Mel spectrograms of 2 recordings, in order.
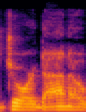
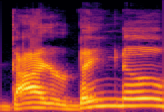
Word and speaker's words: Giordano: but way worse like my last name's Giordano but it's spelled Gio and everybody guy or Dino Mr uh no joke Mr I'm like where is there a Nomo in there where do you see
